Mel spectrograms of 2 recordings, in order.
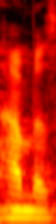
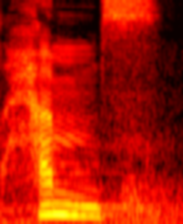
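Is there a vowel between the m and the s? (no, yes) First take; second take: yes; no. First: A vowel is inserted between the m and s. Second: The m and s join with no vowel. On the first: The speaker calls it wrong. "bukan hamas" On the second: The speaker calls it right. "S-nya disukunkan"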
